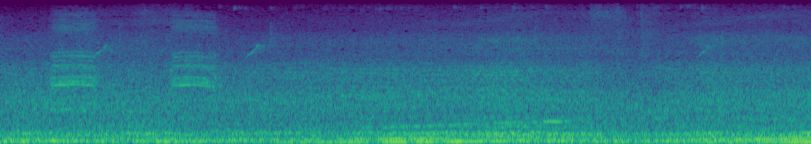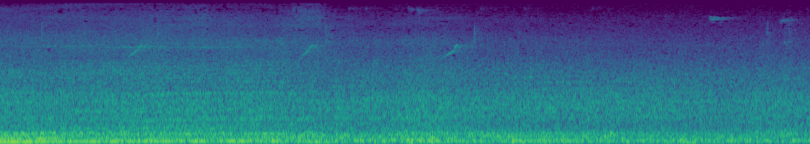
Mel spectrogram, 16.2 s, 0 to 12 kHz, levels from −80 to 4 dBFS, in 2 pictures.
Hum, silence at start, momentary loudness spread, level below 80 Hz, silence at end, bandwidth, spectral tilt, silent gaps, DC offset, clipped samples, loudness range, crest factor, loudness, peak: none; 0 s; 6 LU; -26 dBFS; 0 s; 11 kHz; -6.5 dB/octave; none; under 0.1%; under 0.1%; 4 LU; 14 dB; -21 LUFS; -6 dBFS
